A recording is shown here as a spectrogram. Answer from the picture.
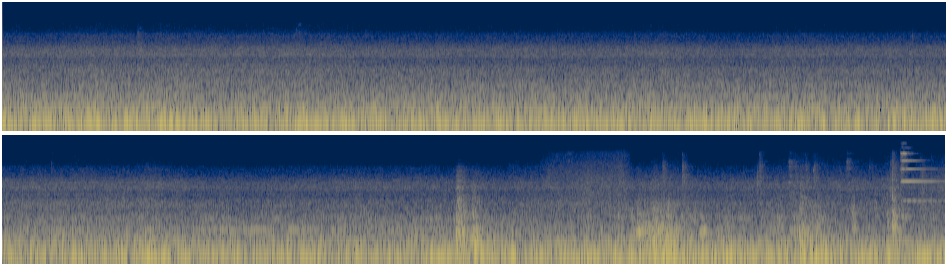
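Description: Running noise of a VIRM double-deck electric train heard inside the driver's cab: a steady low rumble of wheels on rail. A few clicks and knocks come in the last few seconds.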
